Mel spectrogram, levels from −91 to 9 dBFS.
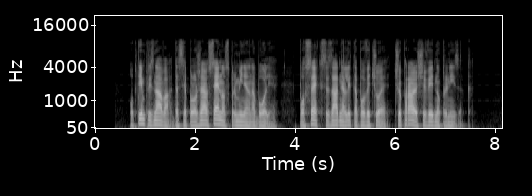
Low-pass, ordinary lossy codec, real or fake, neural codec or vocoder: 9.9 kHz; none; real; none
